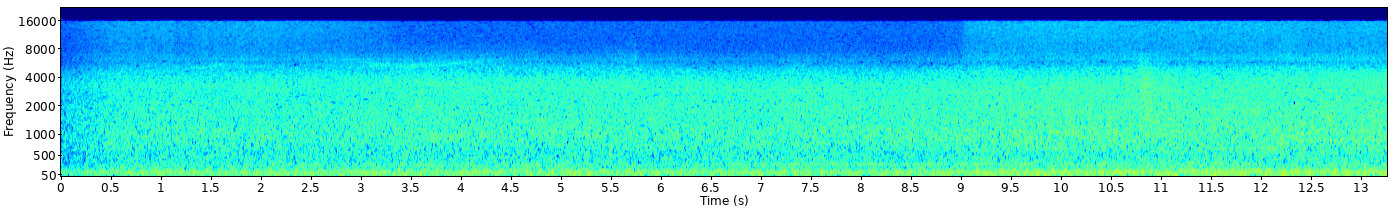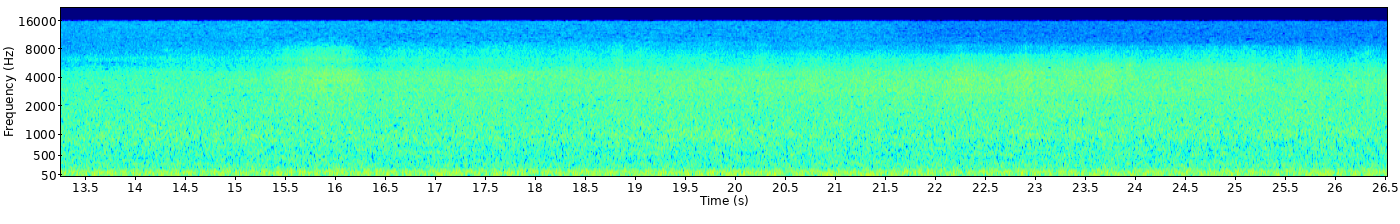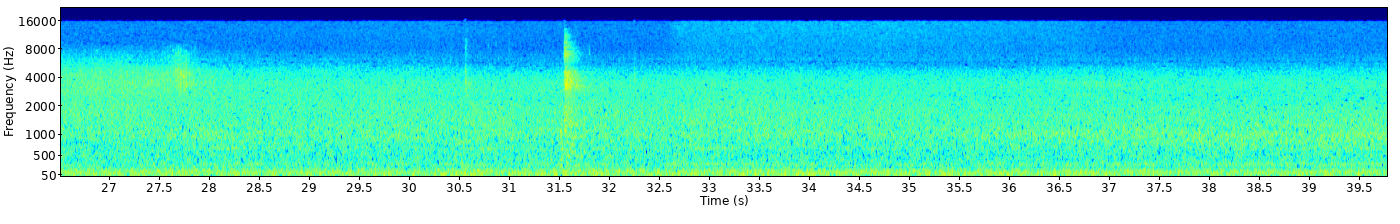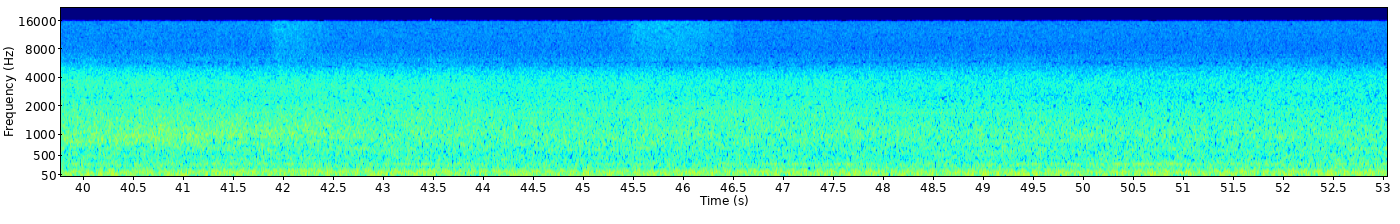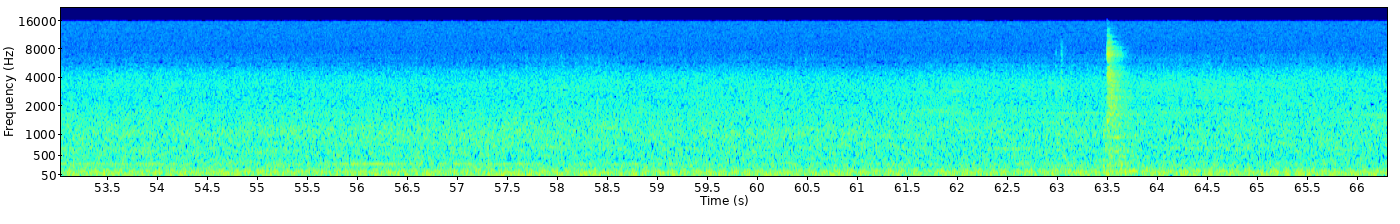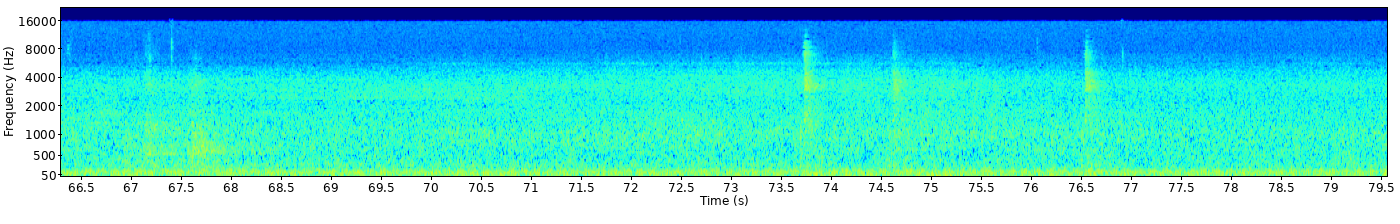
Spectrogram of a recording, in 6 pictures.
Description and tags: This is a recording of a ship as it lies secured to the pier in the port of Antwerp at night. All lit up quietly humming and pulling the ropes. Notice a resonant tone at 300Hz that continuously fades in and out. Recorded with a Pearl MSH 10 mid-side stereo microphone to a Sound Devices 702.
machine, industrial, ship, outdoor, ambient, noise, harbor, machinery, drone, field-recording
